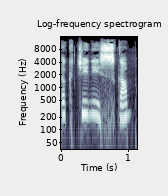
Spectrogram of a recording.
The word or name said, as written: gjinisgam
